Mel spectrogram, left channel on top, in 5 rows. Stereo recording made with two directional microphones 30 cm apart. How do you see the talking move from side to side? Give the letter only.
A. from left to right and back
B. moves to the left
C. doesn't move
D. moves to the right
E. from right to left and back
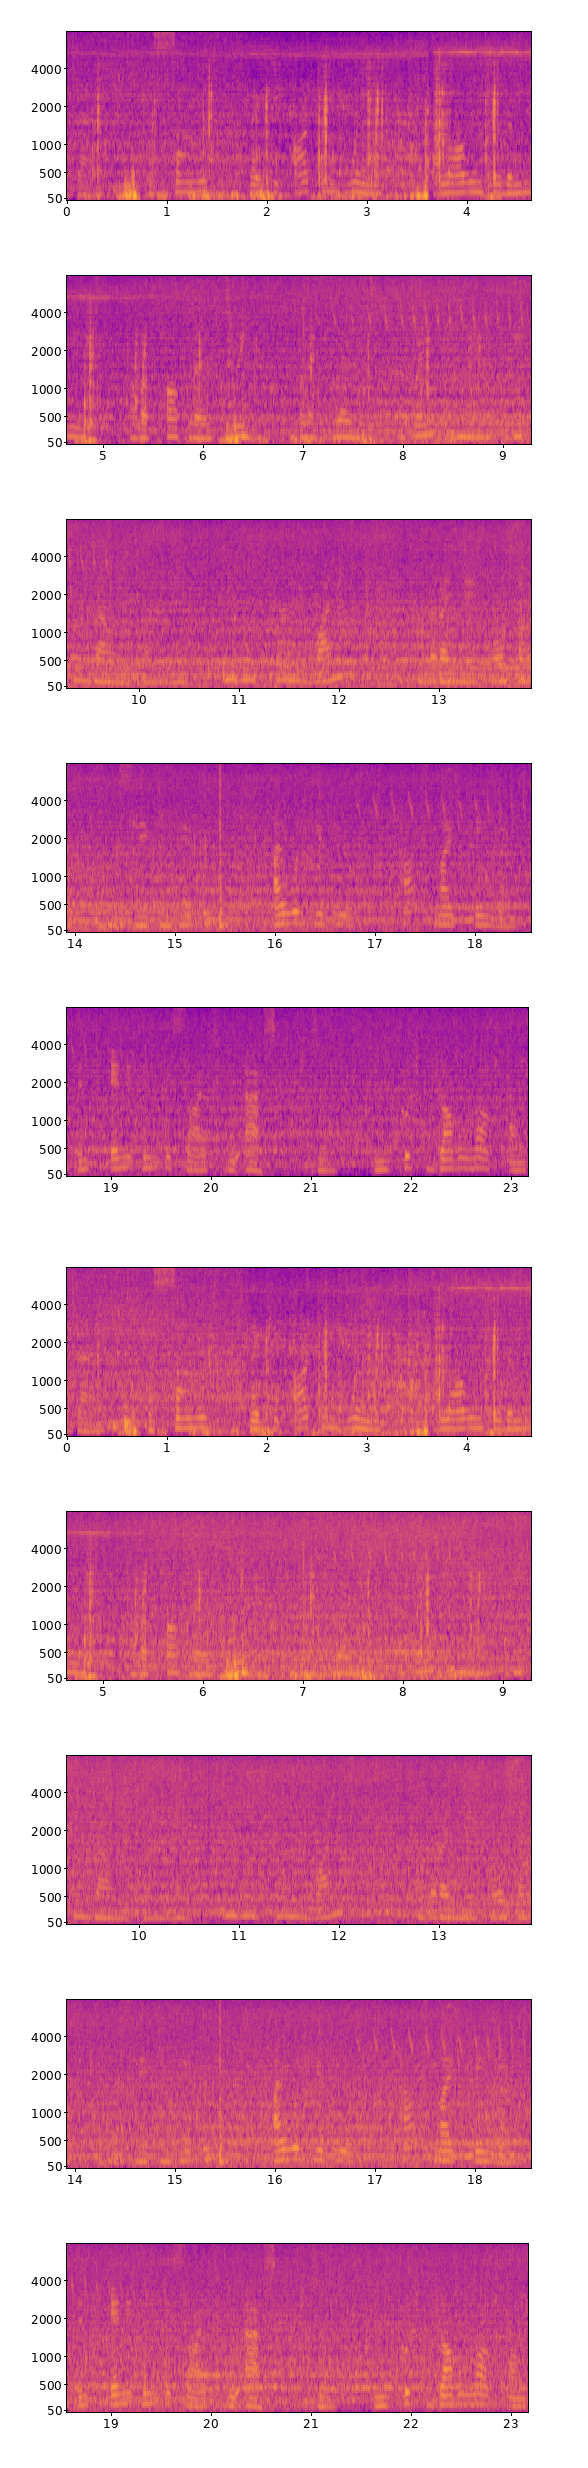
E.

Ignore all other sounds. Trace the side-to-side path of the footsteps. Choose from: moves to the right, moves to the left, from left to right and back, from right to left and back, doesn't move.
moves to the right.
